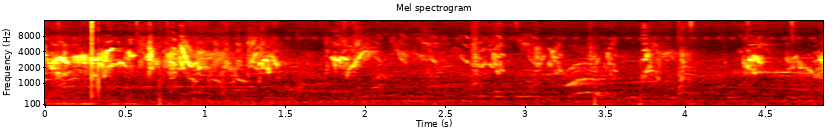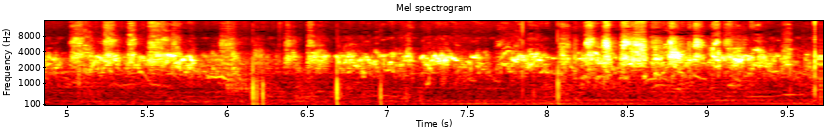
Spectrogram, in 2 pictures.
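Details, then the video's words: Captive budgerigars in Larkana, Sindh, start with scattered chirps and clicks, then break into a louder, dense chattering chorus of many birds about halfway through. "Buddies Parrot Voice"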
